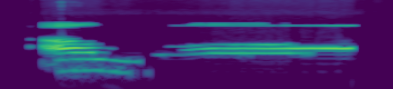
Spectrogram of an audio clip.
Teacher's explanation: اب یہاں پر جو کھڑی حرکات کا قاعدہ لگ رہا ہے، اور لفظ اللہ کے لام سے پہلے حرف کے اوپر زبر آ رہا ہے، تو اس لفظ اللہ کے لام کو ہم نے موٹا بھی پڑھنا ہے، اور تشدید والا لفظ بھی جو ہے 2 دفعہ پڑھا جاتا ہے، کہ ایک دفعہ اپنے سے پہلے متحرک حرف سے مل کر اور دوسری بار اپنی حرکت کی وجہ سے ذرا رک کر۔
